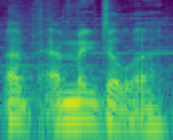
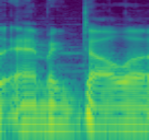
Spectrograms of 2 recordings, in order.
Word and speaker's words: amygdala: inch is like what amygdala there we go which i called amigdala at one point we need to play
